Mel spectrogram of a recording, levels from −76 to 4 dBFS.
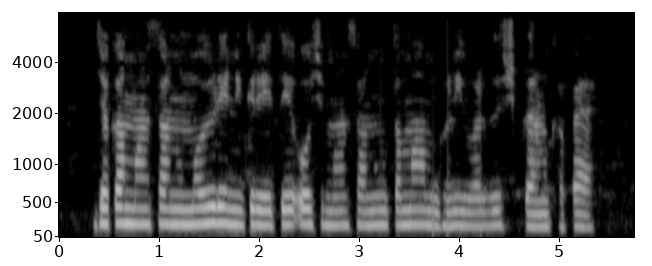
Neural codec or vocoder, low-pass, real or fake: none; 7.2 kHz; real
